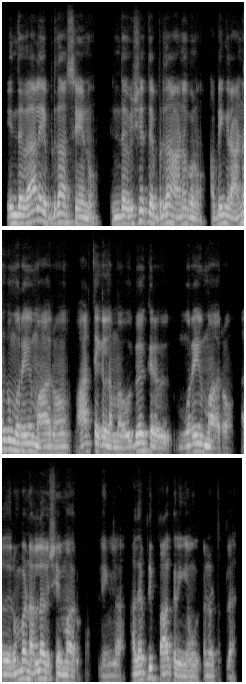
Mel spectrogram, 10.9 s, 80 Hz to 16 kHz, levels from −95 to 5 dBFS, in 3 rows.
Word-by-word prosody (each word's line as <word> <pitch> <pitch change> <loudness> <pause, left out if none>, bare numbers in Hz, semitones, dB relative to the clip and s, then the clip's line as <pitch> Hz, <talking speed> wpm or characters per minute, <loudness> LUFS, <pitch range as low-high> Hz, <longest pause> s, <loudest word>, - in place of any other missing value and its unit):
இந்த 130 +1 +5
வேலைய 170 0 +3
இப்படி 130 - -3
தான் 135 -1 -1
செய்யணும். 115 -4 0 0.3
இந்த 120 +3 +2
விஷயத்தை 160 +4 +1
இப்படி 125 - -1
தான் 135 -5 +1
அணுகணும்! 115 +1 -2
அப்படிங்கற 130 -2 +1
அணுகுமுறையும் 130 -4 +2
மாறும். 100 0 -1 0.2
வார்த்தைகள் 125 -3 +1
நம்ம 95 -1 -1
உபயோகிக்கிற 135 +5 +2 0.4
முறையும் 120 0 +2
மாறும். 90 -1 -6 0.2
அது, 110 0 +2
ரொம்ப 135 +5 +2
நல்ல 130 - +3
விஷயமா 100 -3 0
இருக்கும், - - -17
இல்லிங்களா? 95 0 -9 0.2
அதை 110 +2 +1
எப்படி 155 +5 -1
பாக்குறீங்க, 110 -5 0
உங்க 90 -1 -5
கண்ணோட்டத்துல? 90 0 -9
120 Hz, 160 wpm, -25 LUFS, 100-130 Hz, 0.4 s, இந்த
